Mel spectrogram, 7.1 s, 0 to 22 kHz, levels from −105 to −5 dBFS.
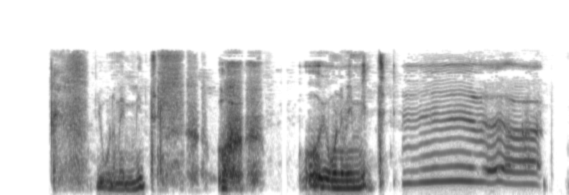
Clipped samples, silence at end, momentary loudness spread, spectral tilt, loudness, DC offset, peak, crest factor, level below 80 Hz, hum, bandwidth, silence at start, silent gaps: under 0.1%; 0.35 s; 16 LU; -5 dB/octave; -28 LUFS; under 0.1%; -8 dBFS; 20 dB; -74 dBFS; none; 7.8 kHz; 0.65 s; 3.52-3.58 s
